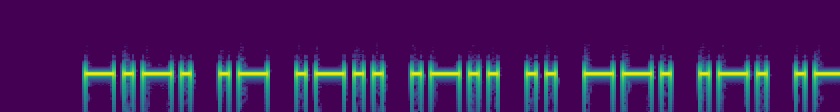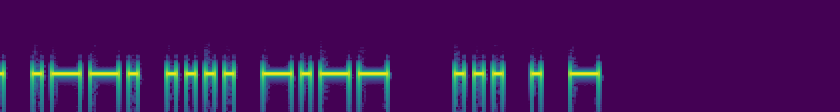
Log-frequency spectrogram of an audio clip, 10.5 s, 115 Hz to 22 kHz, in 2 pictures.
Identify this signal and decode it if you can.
Morse code, heard as a keyed tone, about 21 wpm, 700 Hz. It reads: CALLIGRAPHY SET
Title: Difficult Words with Hints - 20wpm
